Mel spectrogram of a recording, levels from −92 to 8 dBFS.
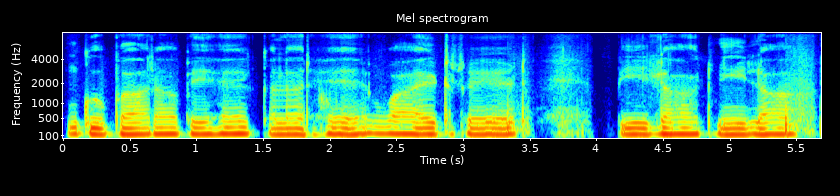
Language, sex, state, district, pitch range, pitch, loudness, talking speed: Hindi, male, Jharkhand, Ranchi, 125-135 Hz, 130 Hz, -15 LUFS, 95 wpm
